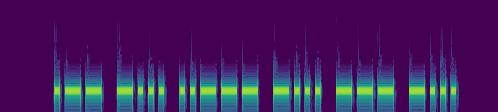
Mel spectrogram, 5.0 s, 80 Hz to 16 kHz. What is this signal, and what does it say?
Morse code, heard as a keyed tone, about 23 wpm, 700 Hz. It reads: WB2BOB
